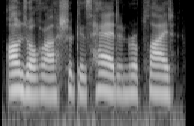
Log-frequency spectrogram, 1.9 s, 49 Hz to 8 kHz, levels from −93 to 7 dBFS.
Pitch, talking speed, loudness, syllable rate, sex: 190 Hz, 185 wpm, -18 LUFS, 5.3 syllables/s, female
